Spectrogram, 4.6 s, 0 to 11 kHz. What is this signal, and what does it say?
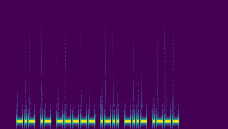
Morse code, heard as a keyed tone, about 30 wpm, 700 Hz. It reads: KA0LXJ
